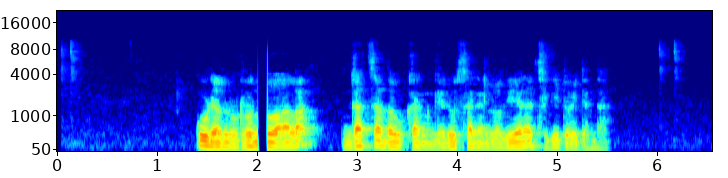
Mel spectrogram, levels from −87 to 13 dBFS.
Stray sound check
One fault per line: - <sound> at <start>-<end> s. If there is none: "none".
- dropout at 2.0-2.1 s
